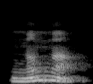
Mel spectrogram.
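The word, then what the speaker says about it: ਙ: The sound will be Nga, and the pronunciation will be Nganga. Sometimes people use to represent it with G, but it will be wrong because it will not be sounding like a G or a G. So it is different. Nganga is the pronunciation.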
